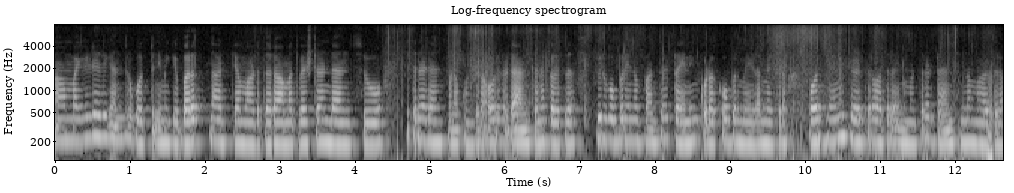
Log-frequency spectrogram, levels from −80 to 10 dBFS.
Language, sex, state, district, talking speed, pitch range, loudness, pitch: Kannada, female, Karnataka, Belgaum, 150 wpm, 185-200 Hz, -17 LUFS, 190 Hz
